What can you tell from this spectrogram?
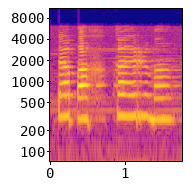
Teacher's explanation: विसर्गದ ಉಚ್ಚಾರಣೆ ಖ ರೀತಿ ತಪಃ ಕರ್ಮ ನ ತ್ಯಾಜ್ಯಮಿತಿ ಚಾಪರೆ ನ ತ್ಯಾಜ್ಯ ಇಲ್ಲಿ ನ ಮೇಲೆ ಆಘಾತ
